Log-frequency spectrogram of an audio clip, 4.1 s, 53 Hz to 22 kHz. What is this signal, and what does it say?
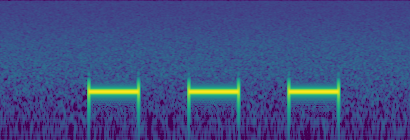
Telephone call progress tone (single-tone plan, as in Europe, Japan and elsewhere), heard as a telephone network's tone, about 420 Hz, 0.5 s on and 0.5 s off. Busy tone.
